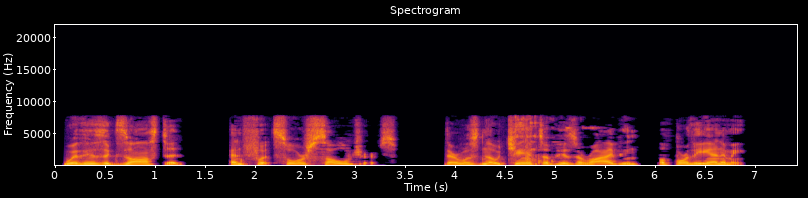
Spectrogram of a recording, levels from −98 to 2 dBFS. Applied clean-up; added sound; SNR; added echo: classical method Wiener filter.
